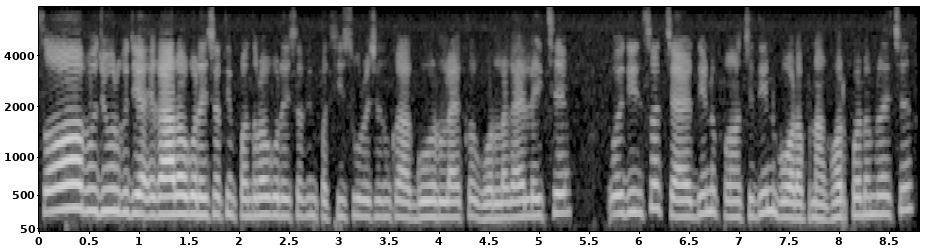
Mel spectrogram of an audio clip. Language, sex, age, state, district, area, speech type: Maithili, female, 45-60, Bihar, Darbhanga, rural, spontaneous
